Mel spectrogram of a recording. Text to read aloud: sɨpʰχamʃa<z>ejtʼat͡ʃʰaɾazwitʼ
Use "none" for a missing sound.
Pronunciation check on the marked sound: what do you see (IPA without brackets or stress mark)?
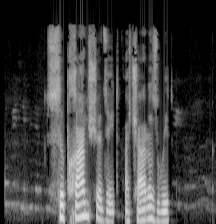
d͡z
